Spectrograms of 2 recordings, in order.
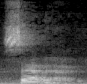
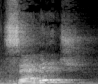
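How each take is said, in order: First: "Sabag" with a hard final g, both vowels like cat; phonetic spelling out. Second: "Savage?" said like the English word, v in the middle, rising; wrong pronunciation. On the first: Student correcting the teacher's pronunciation, "Sabag" with a hard g. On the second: Teacher misreading the name, "Savage?" rising. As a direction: question it as "Savage?", higher and unsure. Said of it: "how do you say your last name". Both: Retold or imitated.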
